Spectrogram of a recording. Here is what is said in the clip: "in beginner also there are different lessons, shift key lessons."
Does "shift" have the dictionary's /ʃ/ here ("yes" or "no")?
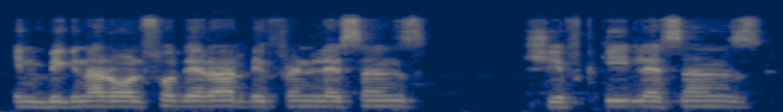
yes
